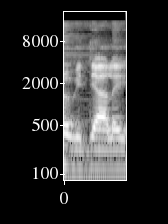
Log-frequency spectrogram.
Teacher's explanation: विद्या शब्द के आखिरी का आ और आलय शब्द के शुरुआत का आ, यह दोनों वर्ण के मेल से दीर्घ आ का मेल होता है और विद्यालय शब्द बन जाता है।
